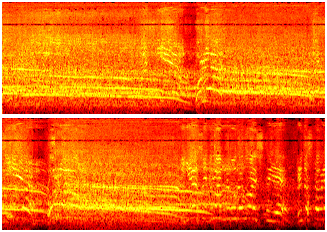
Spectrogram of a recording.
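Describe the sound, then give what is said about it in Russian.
A large crowd at a rally against fraudulent elections in Novosibirsk, Russia, shouts a sustained, rolling cheer of "Ura!" (hurrah) for the people, loud and continuous with dense overlapping voices, surging in repeated waves before breaking up toward the end. “Давайте крикнем «Ура!» нашему народу!”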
